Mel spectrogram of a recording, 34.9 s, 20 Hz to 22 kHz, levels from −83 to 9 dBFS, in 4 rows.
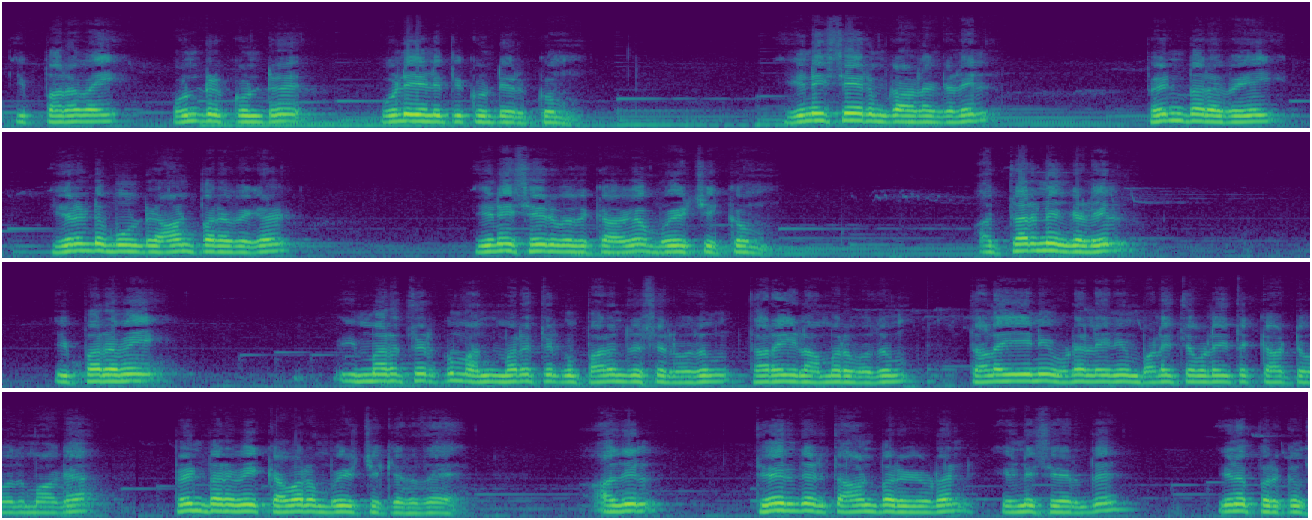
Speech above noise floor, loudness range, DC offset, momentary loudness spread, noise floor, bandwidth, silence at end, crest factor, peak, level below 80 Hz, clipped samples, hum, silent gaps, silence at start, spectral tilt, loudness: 37 dB; 2 LU; 0.2%; 13 LU; -50 dBFS; 9.4 kHz; 0 s; 14 dB; 0 dBFS; -46 dBFS; under 0.1%; none; none; 0 s; -8.5 dB/octave; -13 LUFS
